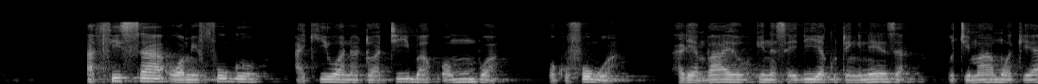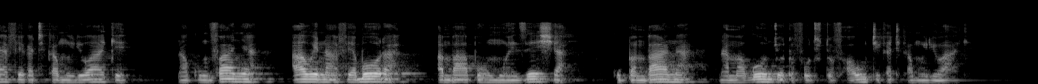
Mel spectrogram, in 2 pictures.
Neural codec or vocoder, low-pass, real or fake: none; 7.2 kHz; real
